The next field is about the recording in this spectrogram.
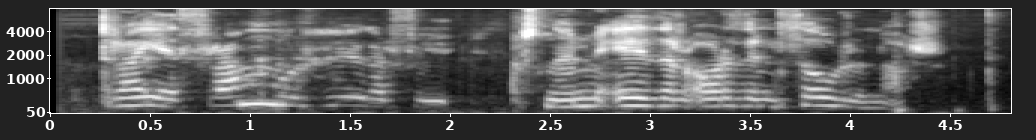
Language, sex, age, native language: Icelandic, male, 12, Icelandic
